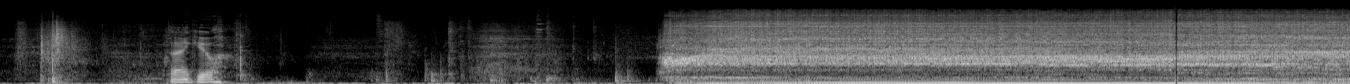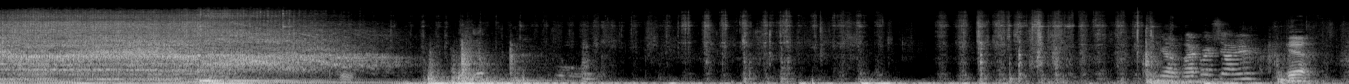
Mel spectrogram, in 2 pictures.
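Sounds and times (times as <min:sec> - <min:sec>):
power saw cutting pipe: 0:06.6 - 0:17.8.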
